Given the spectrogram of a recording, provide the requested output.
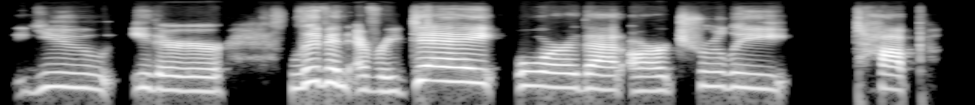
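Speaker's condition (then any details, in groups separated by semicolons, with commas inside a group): No condition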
